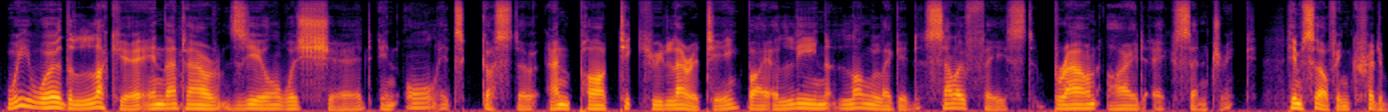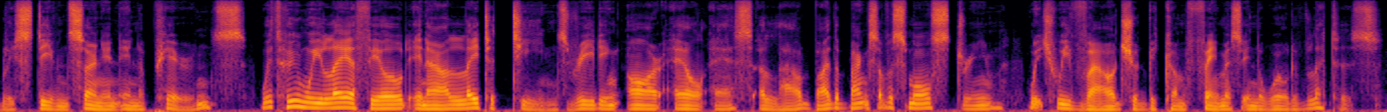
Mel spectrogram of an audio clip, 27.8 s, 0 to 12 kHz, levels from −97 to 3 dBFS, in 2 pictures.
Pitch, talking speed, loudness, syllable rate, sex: 115 Hz, 135 wpm, -21 LUFS, 3.3 syllables/s, male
